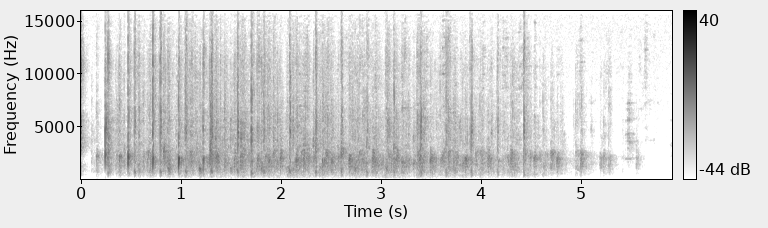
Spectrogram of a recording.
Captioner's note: applause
